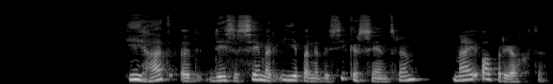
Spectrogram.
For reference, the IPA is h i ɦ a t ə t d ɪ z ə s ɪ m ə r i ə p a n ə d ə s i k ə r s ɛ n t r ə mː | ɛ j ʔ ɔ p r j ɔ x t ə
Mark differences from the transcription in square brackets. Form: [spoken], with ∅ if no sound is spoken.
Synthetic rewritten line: h i ɦ a t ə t d ɪ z ə s ɪ m ə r i ə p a n ə [b] ə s i k ə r s ɛ n t r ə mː | ɛ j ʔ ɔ p r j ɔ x t ə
